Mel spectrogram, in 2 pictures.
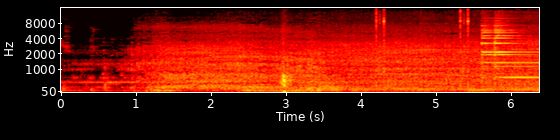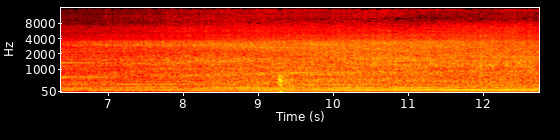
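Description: A diesel farm tractor drives closer, pulling a loaded trolley.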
